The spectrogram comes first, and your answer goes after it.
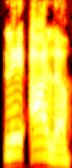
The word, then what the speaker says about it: Les Halles: I always Les Halles. Les Halles. You don't, yeah. I always mispronounce that one. No liaison, that one.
